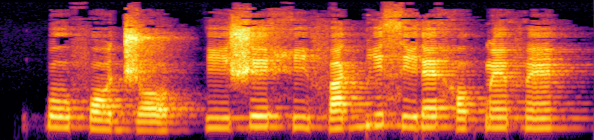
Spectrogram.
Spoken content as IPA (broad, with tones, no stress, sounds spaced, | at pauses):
k͡p o˧ f ɔ˨ d͡ʒ ɔ˨ | i˧ ʃ e˦ h i˦˨ f a˨˦ ɡ͡b i˦ s i˧ ɾ ɛ˦ h ɔ˧ k͡p ɛ̃˦ f ɛ̃˦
